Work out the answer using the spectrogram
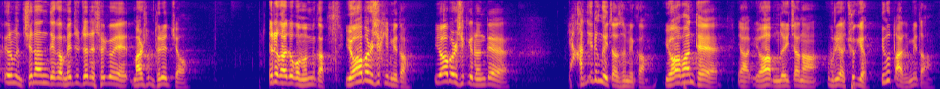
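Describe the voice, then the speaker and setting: A man preaching a sermon, telling the story with lively acted-out voices and rhetorical questions. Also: on the high side. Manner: animated storytelling, acts out characters, rhetorical questions. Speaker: pastor.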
